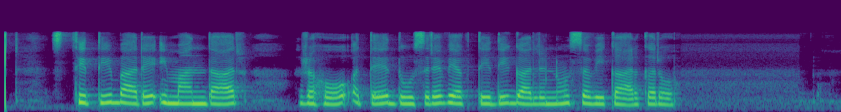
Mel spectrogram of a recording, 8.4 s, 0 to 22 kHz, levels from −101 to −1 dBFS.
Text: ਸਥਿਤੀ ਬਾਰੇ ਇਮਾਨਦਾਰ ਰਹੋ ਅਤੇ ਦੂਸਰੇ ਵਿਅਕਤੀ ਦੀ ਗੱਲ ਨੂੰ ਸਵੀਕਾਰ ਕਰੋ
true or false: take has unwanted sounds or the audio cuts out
false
